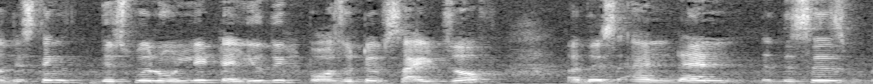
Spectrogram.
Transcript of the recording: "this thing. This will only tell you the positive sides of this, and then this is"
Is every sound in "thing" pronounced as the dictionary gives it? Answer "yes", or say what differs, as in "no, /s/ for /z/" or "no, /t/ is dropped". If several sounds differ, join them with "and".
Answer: no, /t/ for /θ/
